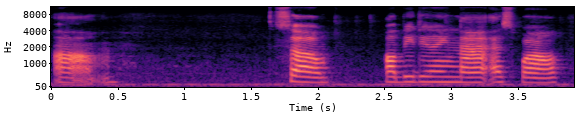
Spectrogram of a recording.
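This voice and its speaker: A woman giving a casual homestead update to viewers in a halting way, sounding drained and emotional after surgery. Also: mid-range voice, flat delivery, pushed and bright. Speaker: homestead vlogger.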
